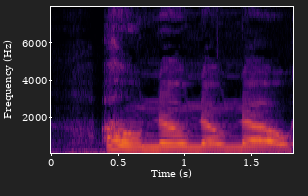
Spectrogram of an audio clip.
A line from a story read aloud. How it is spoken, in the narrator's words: he groans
